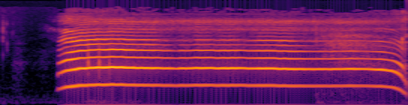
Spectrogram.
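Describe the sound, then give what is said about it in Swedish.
A person imitates the groan an animal makes when struggling out of an uncomfortable situation or over an obstacle, with one loud, high, drawn-out vocal cry that holds steady for nearly two seconds before dropping off sharply at the end. “Ja, alltså, det var det mesigaste skrik jag hört i mitt liv tror jag.”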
